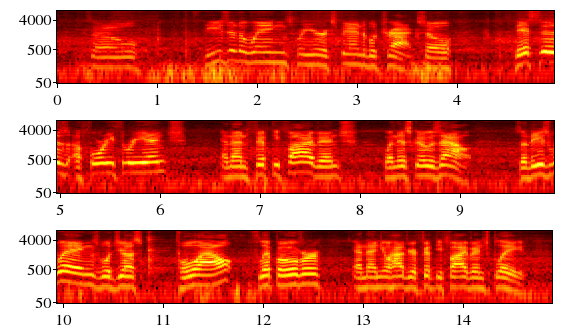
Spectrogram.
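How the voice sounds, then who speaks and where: Noticeable background noise sits behind a man with a high voice who speaks at a fairly slow pace with ordinary pitch variation. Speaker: equipment company founder. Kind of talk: product walkthrough. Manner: casual, conversational.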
